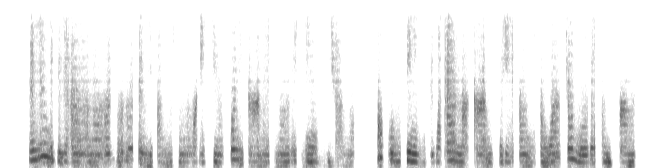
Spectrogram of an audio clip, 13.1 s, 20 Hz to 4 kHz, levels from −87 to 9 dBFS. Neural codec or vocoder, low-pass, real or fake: codec, 44.1 kHz, 0.9 kbps, DAC; 3.6 kHz; fake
